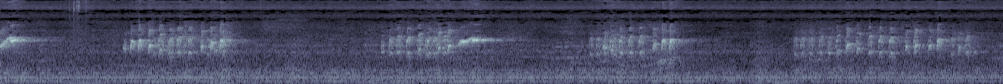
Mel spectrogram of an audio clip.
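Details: A red-whiskered bulbul gives five short, chattery bursts of mid-high notes, roughly every one and a half seconds, over a steady low hum.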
